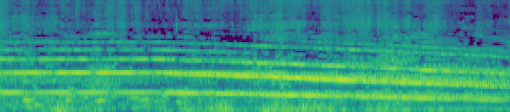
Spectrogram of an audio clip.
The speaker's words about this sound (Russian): Жителям Белгорода не хватило места в укрытии во время утренней воздушной тревоги.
